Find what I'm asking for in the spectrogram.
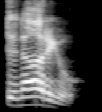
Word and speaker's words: denarius: And a denarius, unsurprisingly, is pronounced denario.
